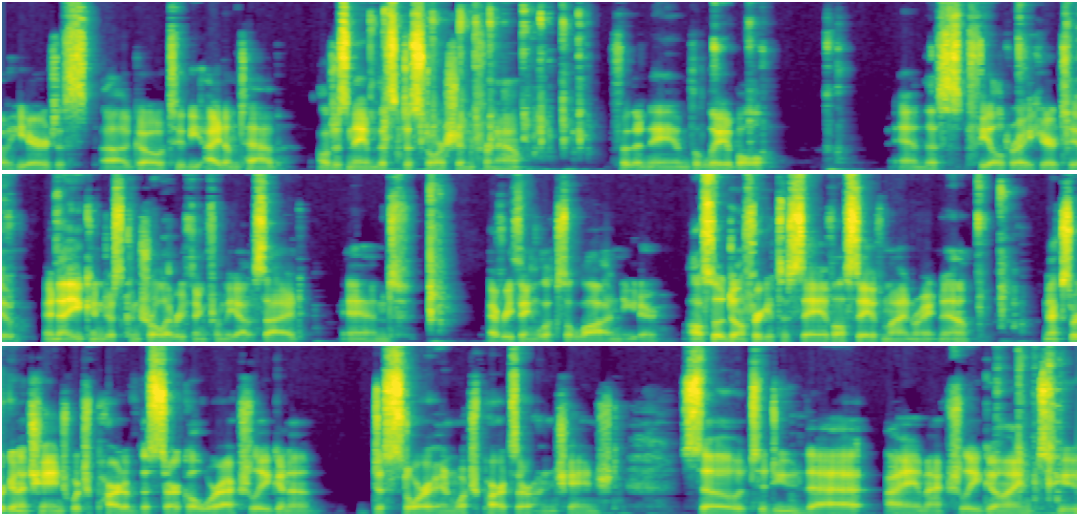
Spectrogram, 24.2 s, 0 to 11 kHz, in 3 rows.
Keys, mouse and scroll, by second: 1.7 click, 4.9 click, 7.1 click, 8.5 click, 9.9-11.3 scroll down 12, 11.3-12.3 scroll down 5, 11.3 n, 11.9 middle click, 15.6 ctrl+s, 20.6-21.4 scroll down 4, 20.8 middle click, 21.4 middle click, 21.8-22.3 scroll up 4, 22.1 middle click, 22.6 middle click, 23.3 click, 23.7 shift+a.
